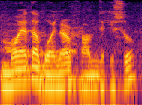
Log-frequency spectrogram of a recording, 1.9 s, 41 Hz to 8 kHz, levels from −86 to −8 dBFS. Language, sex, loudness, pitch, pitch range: Assamese, male, -17 LUFS, 110 Hz, 100-125 Hz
